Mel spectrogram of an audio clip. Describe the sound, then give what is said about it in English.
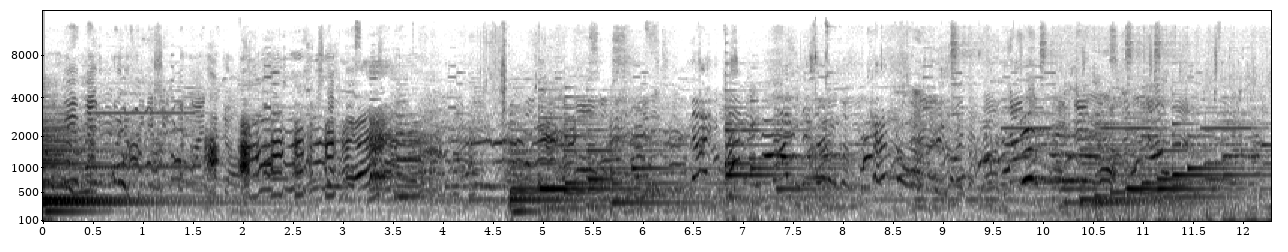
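A noisy chorus of excited dry-land sled dogs at a race starting line at a scout camp in Kyalla near Shepparton, Australia, barks, yips and whines over one another without pause, loud, with indistinct human voices mixed into the commotion. “But when you see the dogs at the starting line just champing at the bit and so excited to run, it's why they're here.”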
